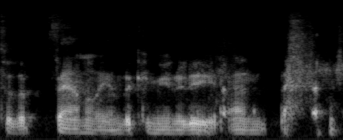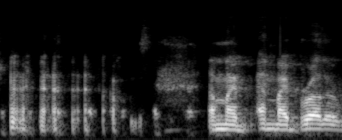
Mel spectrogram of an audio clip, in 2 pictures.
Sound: laughing

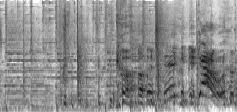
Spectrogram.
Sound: all laughing

